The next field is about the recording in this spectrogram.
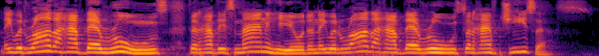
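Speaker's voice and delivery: preacher thundering that Jesus gets angry; preaching at full force. Acted. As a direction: hammer it home to the congregation.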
